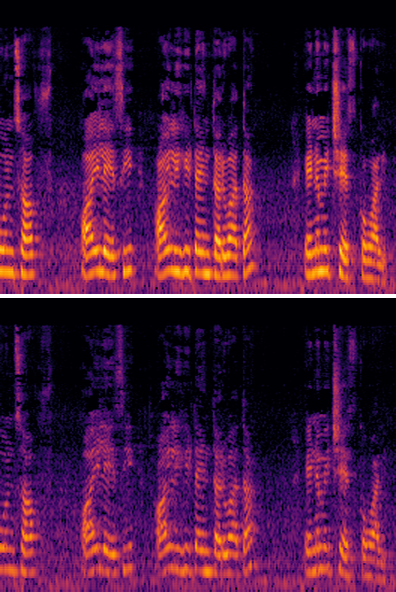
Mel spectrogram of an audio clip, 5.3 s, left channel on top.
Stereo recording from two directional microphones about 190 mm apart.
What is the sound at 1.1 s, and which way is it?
A woman's voice, 35° left (ahead or behind).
